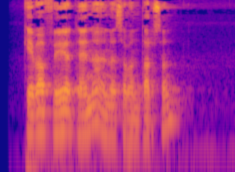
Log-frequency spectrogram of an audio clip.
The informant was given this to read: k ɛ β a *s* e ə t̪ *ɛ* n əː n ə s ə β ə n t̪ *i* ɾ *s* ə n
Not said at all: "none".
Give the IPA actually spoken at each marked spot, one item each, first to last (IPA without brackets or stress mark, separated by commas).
f, ɛ, a, s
